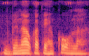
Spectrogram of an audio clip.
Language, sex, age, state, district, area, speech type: Santali, male, 45-60, Odisha, Mayurbhanj, rural, spontaneous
